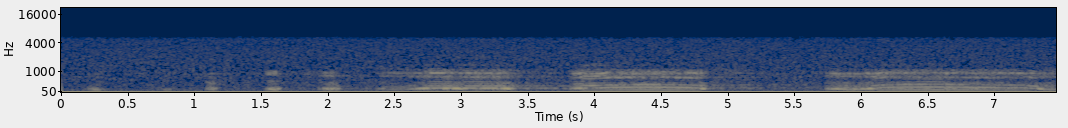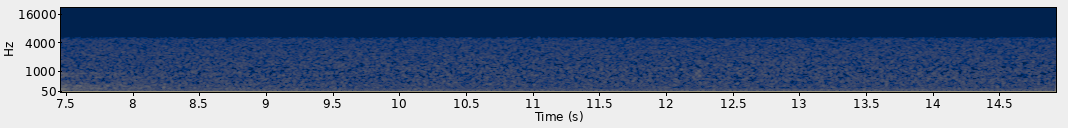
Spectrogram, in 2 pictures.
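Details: Red deer roaring loudly at close range during the 2024 rut, captured with a poor microphone; several deep, drawn-out harmonic groans between two and eight seconds, then only steady hiss.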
